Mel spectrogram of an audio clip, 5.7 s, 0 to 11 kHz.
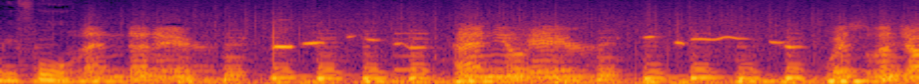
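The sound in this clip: A whistled melody from a 1934 recording rides high over a full instrumental accompaniment, its bright, pure tones gliding in short phrases across a steady, busy musical backing.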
